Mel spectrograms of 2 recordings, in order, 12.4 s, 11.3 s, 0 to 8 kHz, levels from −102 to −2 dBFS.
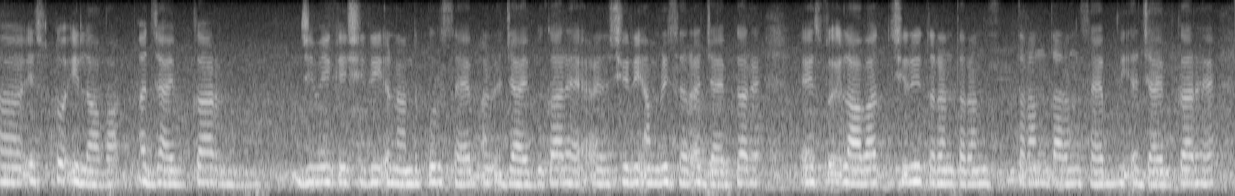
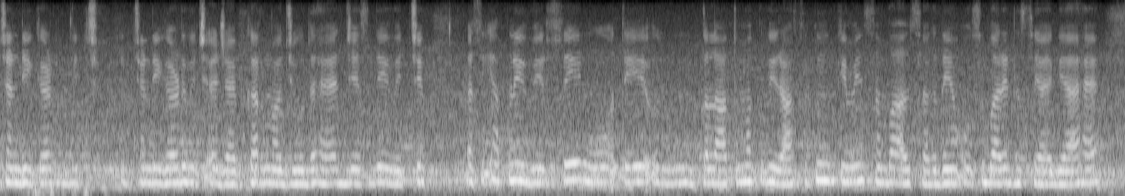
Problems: constant background noise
